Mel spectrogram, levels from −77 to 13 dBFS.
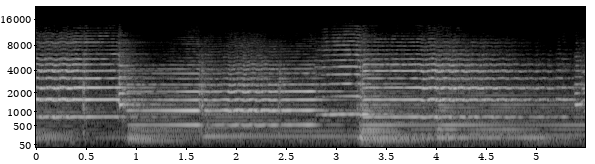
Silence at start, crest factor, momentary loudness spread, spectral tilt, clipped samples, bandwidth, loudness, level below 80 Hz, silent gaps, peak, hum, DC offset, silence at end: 0 s; 14 dB; 11 LU; -1.5 dB/octave; under 0.1%; 14 kHz; -14 LUFS; -60 dBFS; none; -2 dBFS; none; under 0.1%; 0 s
